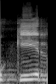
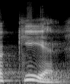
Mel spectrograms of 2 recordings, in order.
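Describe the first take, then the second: First: केर with one long "ay" before the r; wrong pronunciation. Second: केयर with a glide, "kay-yer"; correct pronunciation. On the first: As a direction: say केर as "kayr", like cake. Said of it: "अब इसको केर नहीं पढ़ेंगे". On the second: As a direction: say केयर as "ke-ar", vowel gliding into r. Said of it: "यह लिखा गया आपका". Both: Shown as a demonstration.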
